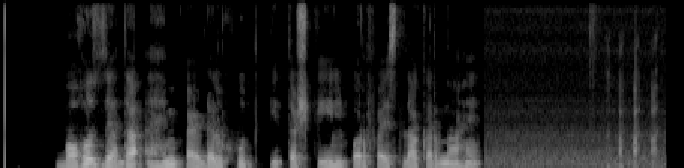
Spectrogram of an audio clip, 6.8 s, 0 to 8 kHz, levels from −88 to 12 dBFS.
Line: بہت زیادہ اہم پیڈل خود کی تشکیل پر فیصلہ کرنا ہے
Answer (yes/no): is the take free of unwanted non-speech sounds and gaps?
no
